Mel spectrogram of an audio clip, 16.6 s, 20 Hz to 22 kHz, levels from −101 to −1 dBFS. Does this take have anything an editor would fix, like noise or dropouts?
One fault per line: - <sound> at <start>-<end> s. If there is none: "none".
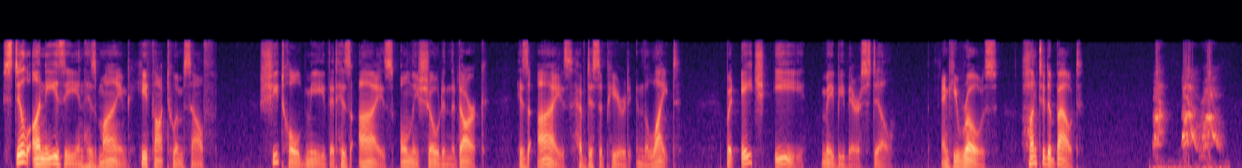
- bark at 15.3-16.4 s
